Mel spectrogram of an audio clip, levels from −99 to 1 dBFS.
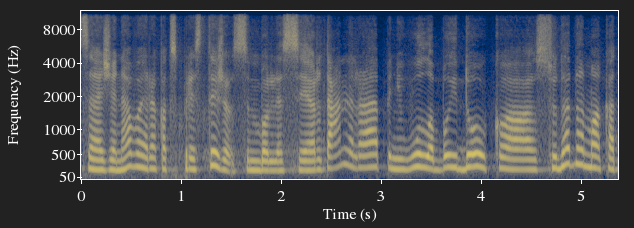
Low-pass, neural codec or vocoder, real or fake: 10.8 kHz; codec, 16 kHz in and 24 kHz out, 0.9 kbps, LongCat-Audio-Codec, fine tuned four codebook decoder; fake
